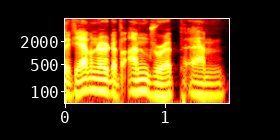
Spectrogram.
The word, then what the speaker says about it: UNDRIP: So if you haven't heard of UNDRIP, exactly as it's spelled, UN and then DRIP, D-R-I-P.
